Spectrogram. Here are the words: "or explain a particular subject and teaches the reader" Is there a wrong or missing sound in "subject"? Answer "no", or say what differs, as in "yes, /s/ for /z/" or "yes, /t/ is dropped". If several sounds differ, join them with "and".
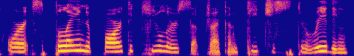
yes, /t/ is dropped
